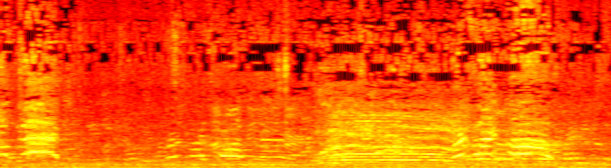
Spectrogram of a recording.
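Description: A woman shouts and wails loudly in the open air.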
